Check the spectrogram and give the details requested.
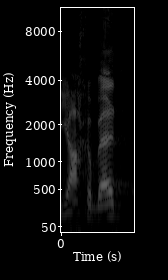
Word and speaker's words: Jochebed: I pronounce it Jochebed, Jochebed, Jochebed, Jochebed.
